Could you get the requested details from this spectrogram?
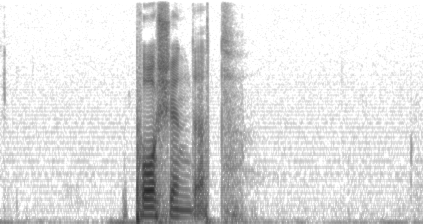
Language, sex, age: Norwegian, male, 36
